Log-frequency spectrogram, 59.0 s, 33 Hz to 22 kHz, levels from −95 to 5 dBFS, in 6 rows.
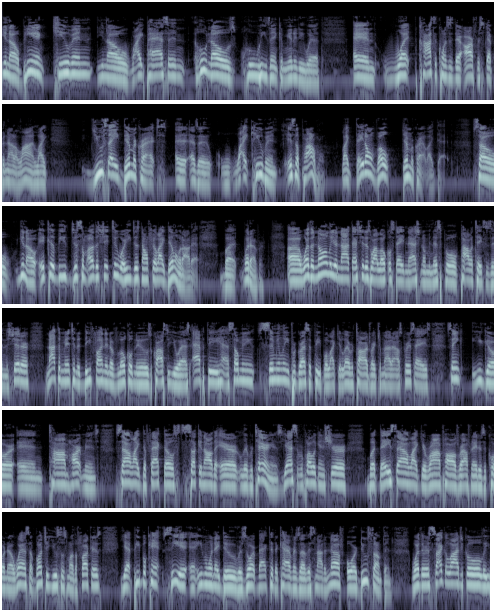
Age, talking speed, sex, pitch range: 30-49, 170 wpm, male, 135-175 Hz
